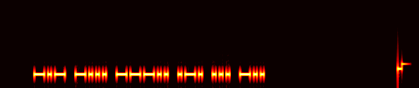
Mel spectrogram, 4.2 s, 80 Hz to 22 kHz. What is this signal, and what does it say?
Morse code, heard as a keyed tone, about 36 wpm, 700 Hz. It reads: KB8RSD
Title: USA Call Signs - 6 Characters - 2x Character Spacing - 35wpm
